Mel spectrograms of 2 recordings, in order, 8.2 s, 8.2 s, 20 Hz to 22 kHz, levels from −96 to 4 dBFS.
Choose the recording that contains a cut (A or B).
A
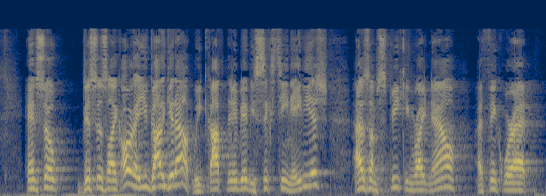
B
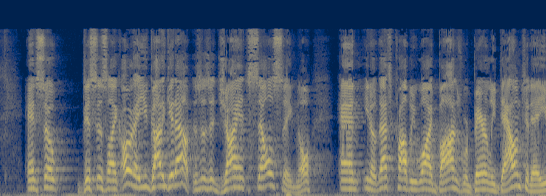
A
